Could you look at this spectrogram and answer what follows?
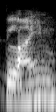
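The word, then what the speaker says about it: climb: क्लाइंब क्लाइम में हम सिर्फ क्लाइंब पढ़ते हैं। मं तक पढ़ते हैं लेकिन बी यहां पे भी साइलेंट है।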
